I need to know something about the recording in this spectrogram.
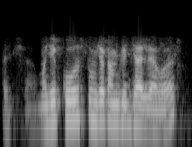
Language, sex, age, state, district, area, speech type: Marathi, male, 30-45, Maharashtra, Nagpur, urban, conversation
